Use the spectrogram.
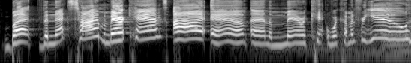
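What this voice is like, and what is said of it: Put-on American accent. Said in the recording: “I'm giving you the best of my American accent”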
